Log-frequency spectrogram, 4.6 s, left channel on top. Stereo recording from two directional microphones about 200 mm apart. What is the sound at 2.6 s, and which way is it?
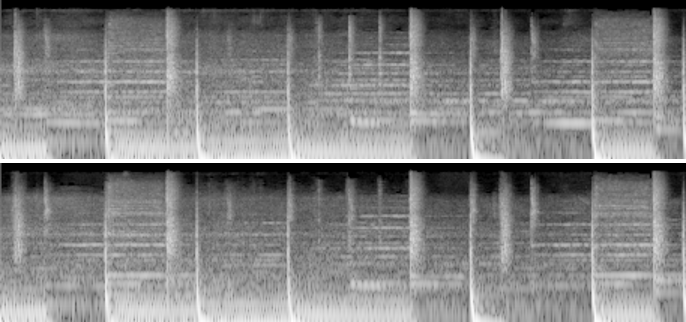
Music, centre (ahead or behind).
